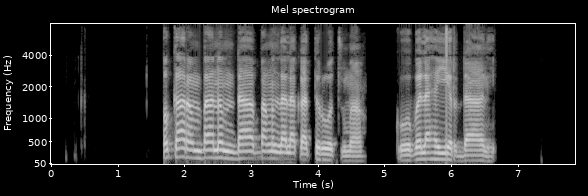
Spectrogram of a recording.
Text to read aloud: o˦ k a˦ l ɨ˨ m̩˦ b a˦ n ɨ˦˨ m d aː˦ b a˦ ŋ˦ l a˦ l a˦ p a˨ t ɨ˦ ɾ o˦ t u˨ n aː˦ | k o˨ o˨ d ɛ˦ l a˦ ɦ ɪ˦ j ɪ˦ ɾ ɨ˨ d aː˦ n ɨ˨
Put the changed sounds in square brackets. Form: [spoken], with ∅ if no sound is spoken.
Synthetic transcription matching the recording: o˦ k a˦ [ɾ] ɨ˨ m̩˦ b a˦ n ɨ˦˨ m d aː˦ b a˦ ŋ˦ l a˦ l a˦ [k] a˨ t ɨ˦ ɾ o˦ t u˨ [m] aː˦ | k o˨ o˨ [b] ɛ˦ l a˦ ɦ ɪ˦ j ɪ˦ ɾ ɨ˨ d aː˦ n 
